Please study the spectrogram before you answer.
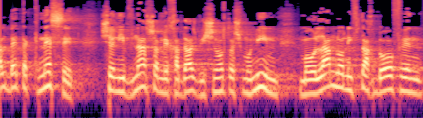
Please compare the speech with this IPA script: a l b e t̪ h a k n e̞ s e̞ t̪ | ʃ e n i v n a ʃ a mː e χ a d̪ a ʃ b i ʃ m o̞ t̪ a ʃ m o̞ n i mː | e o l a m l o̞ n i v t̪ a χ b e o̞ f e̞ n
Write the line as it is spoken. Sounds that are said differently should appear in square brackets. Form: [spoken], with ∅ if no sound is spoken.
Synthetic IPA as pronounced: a l b e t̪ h a k n e̞ s e̞ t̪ | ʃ e n i v n a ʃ a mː e χ a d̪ a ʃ b i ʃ [n] o̞ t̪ a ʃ m o̞ n i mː | e o l a m l o̞ n i [f] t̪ a χ b e o̞ f e̞ n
